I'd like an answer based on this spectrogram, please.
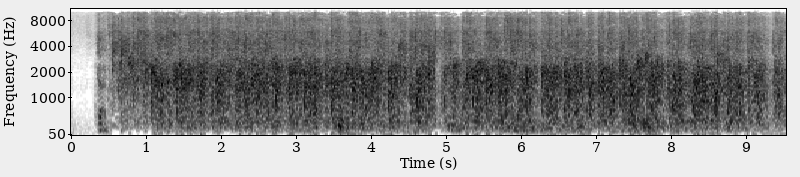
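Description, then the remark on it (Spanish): A loud, sustained ovation for outgoing Cambre mayor Óscar García Patiño after his farewell speech bursts in after a brief quiet moment, dense clapping from a large crowd filling the space steadily until the end. “Pues esas sean las palabras y la ovación final a Óscar García Patiño en esa despedida.”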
